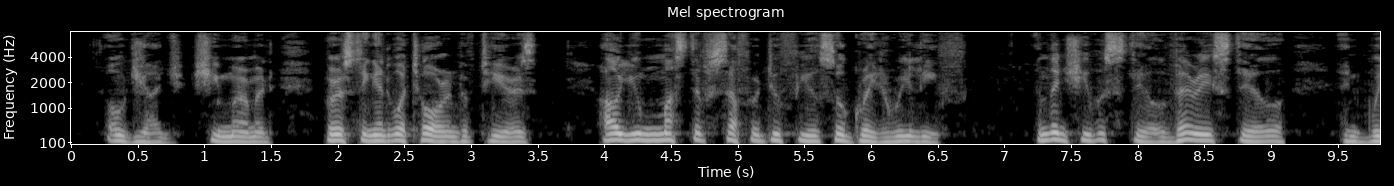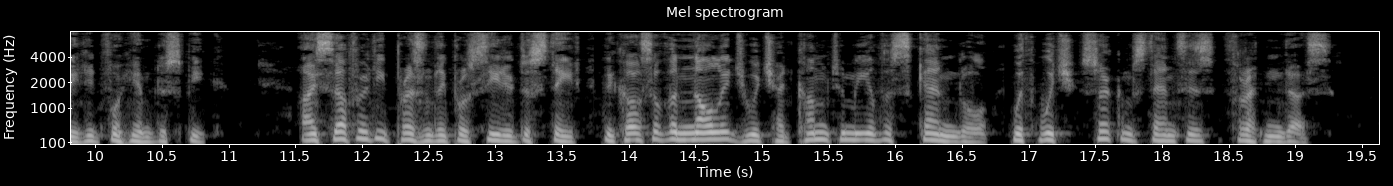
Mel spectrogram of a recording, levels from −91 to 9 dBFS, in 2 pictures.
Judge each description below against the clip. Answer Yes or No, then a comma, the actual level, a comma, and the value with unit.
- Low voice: No, medium, 150 Hz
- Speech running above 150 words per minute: Yes, average, 175 wpm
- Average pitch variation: Yes, average, 4.3 semitones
